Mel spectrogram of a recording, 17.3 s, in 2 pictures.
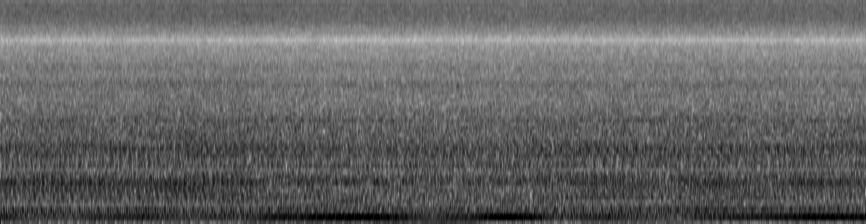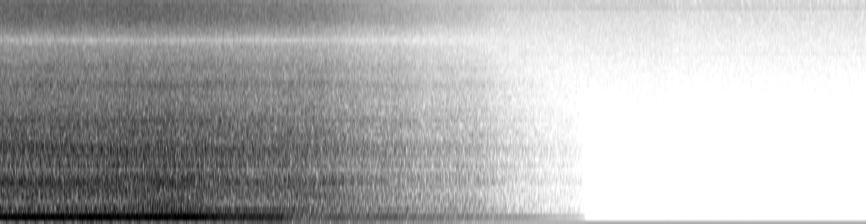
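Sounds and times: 
lifeboat engines running constantly: 0.0s - 13.4s.

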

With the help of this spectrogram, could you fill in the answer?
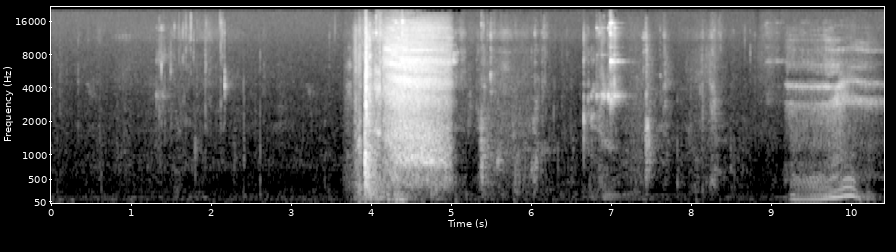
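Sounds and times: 
tom cat hissing at a dog: 3.7s - 5.1s.

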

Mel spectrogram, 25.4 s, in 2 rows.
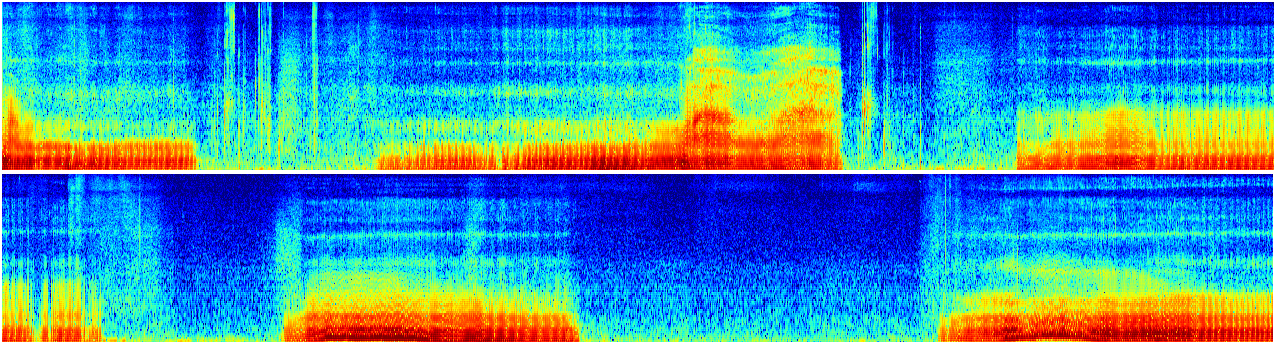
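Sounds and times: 
male tom cat growling: 0.0s - 3.0s, 3.6s - 9.0s, 10.1s - 13.8s, 15.5s - 18.5s, 22.0s - 25.4s.

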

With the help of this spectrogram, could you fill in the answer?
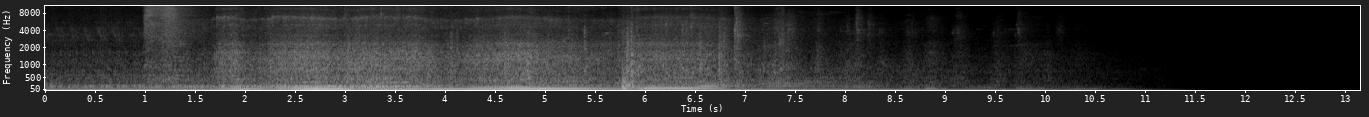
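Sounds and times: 
refuse skip loaded onto lorry: 0.0s - 10.5s.

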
